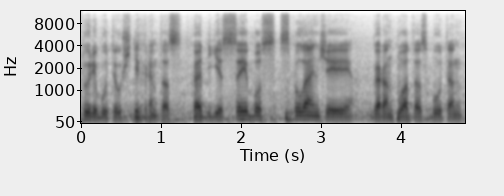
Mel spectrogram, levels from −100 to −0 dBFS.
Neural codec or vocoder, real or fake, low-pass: autoencoder, 48 kHz, 32 numbers a frame, DAC-VAE, trained on Japanese speech; fake; 10.8 kHz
